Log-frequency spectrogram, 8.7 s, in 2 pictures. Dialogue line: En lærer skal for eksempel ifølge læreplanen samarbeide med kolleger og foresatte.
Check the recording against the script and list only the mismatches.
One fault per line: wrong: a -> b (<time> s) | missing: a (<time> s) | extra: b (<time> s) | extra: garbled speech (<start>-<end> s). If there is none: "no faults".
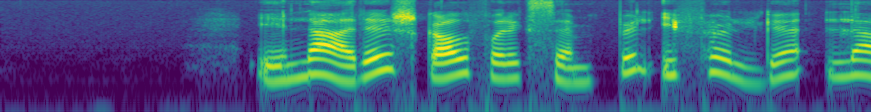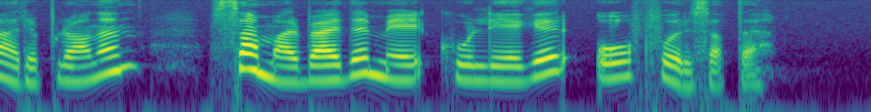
no faults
